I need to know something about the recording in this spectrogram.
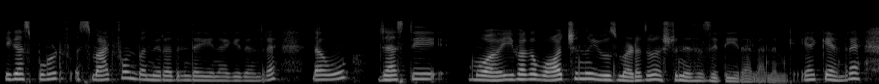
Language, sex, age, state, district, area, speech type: Kannada, female, 30-45, Karnataka, Shimoga, rural, spontaneous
